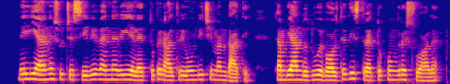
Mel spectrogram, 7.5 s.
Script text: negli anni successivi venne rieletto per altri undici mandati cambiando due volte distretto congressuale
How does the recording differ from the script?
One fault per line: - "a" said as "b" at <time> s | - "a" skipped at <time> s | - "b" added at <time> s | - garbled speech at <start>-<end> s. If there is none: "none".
none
